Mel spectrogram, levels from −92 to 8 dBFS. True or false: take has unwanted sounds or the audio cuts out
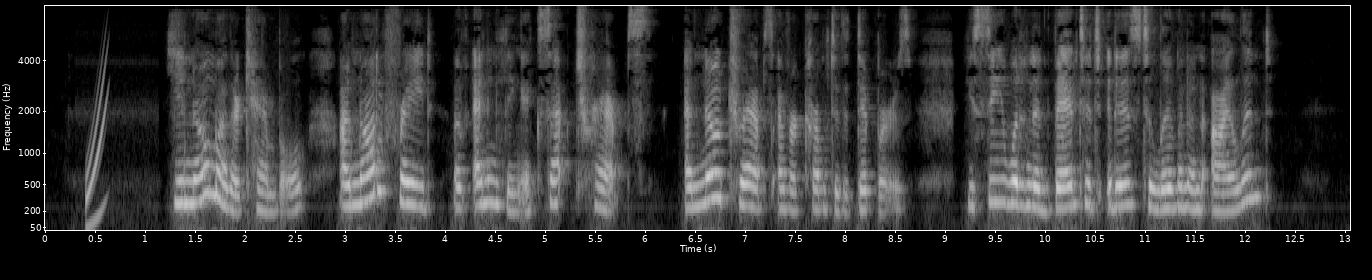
true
